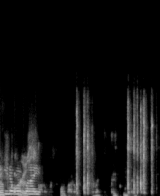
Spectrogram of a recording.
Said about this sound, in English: Now I know what you mean about your clicking keyboard. Yeah. You can hear my keyboard right now.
